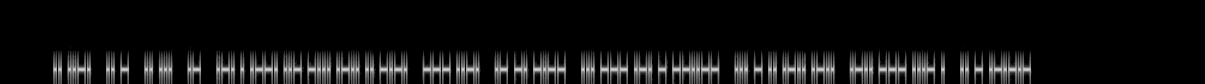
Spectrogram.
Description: Morse code, heard as a keyed tone, about 50 wpm, 700 Hz. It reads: IF IT IS A REPUBLIC OF ANY SORT, STILL LOVE IT.
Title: Sentences from Top 1500 Words 50wpm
